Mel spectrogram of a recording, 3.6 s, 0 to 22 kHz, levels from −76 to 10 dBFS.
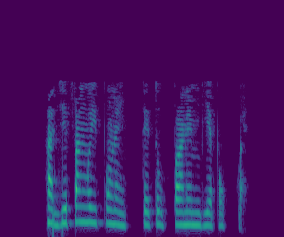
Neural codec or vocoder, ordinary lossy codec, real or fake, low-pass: none; MP3, 24 kbps; real; 5.4 kHz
